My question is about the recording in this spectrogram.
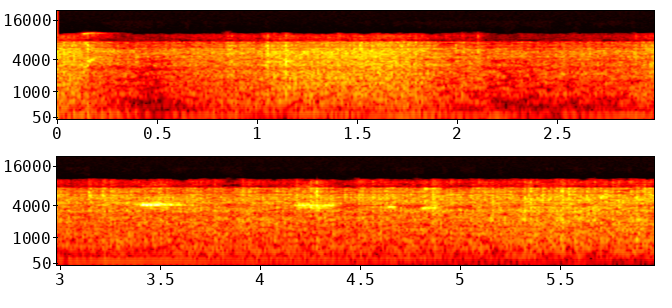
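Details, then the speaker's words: Honda Beat scooter held on the rear brake and revved under load: rough rattling tick over the drone from a worn, wobbling pulley shaft; quiet at idle without load. "Hai semua dia punya masalah kalau posisi langsam seperti ini enggak kedengeran Jadi maksudnya nggak kedengeran itu halus ya bunyinya tapi ketika ada beban"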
